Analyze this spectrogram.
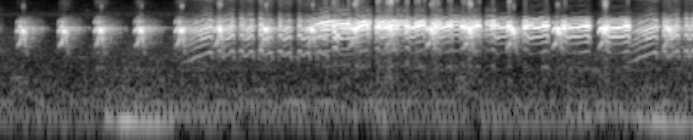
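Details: Prinia lure mix of prenjak lumut with prenjak setater for calling wild birds: four quick separate high chips, then a continuous excited stream of thin, wavering, tightly overlapping twitters.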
